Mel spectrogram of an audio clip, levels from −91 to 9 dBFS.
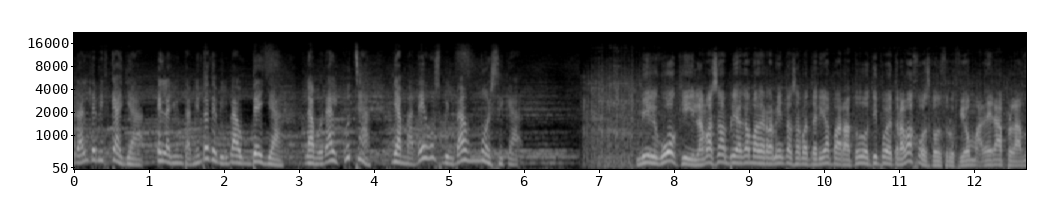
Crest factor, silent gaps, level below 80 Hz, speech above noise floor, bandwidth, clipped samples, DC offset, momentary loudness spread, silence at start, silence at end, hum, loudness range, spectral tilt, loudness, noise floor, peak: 16 dB; none; -62 dBFS; 20 dB; 15.5 kHz; under 0.1%; under 0.1%; 14 LU; 0 s; 0 s; none; 4 LU; -5 dB/octave; -29 LUFS; -49 dBFS; -12 dBFS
